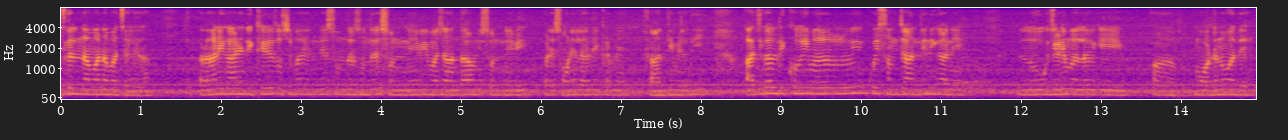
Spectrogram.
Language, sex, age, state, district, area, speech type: Dogri, male, 18-30, Jammu and Kashmir, Udhampur, urban, spontaneous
